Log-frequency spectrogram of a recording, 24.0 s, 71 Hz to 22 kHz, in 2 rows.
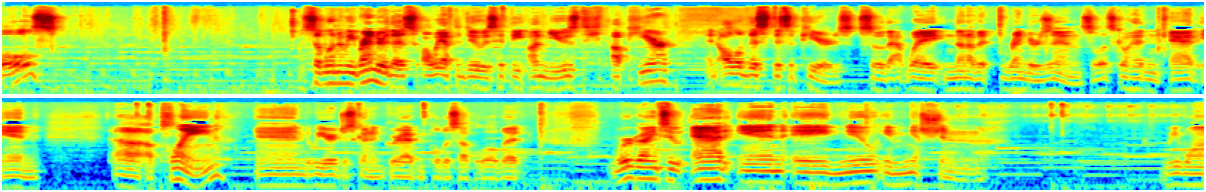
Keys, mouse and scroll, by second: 5.1 click, 8.5 click, 9.1 scroll down 4, 11.4 shift+a, 15.5 click, 18.6 click, 22.5 click.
